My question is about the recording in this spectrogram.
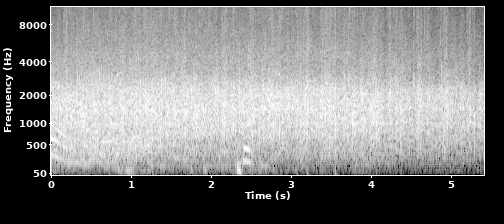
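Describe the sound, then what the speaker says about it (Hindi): Steady, dense applause from a live audience at a motivational talk, loud and continuous throughout with no voices standing out. "मेरा दिल रखने के लिए तालियां बजा रहे हो?"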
